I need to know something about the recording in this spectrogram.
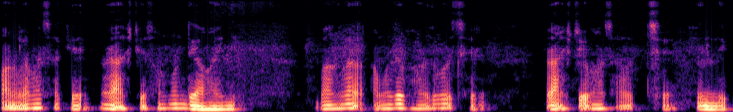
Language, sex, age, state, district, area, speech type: Bengali, male, 18-30, West Bengal, North 24 Parganas, rural, spontaneous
